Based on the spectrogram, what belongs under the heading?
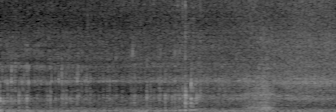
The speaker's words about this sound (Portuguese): mas estou acompanhado de outra bebida que eu gosto muito, que é uh, água com gás e que proporciona também um bom momento auditivo. Portanto, vou encher aqui. Pá, eu gosto muito, gosto muito deste som.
